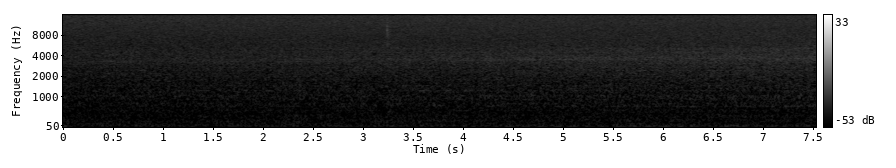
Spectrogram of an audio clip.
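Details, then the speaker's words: Lenovo Y540 17-inch gaming laptop running a benchmark with the CPU at full load and temperatures spiking: a steady, even rushing hiss at full fan speed, fairly loud, with no ticking, rattle or whistle; normal. "That's basically the full speed of the fan. It is fairly loud, but if you have headphones on, it's not really going to bug you."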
